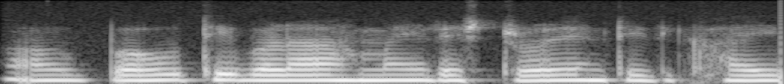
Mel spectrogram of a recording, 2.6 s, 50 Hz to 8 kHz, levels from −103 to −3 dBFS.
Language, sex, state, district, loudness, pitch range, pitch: Bhojpuri, female, Uttar Pradesh, Ghazipur, -13 LUFS, 185-190 Hz, 185 Hz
